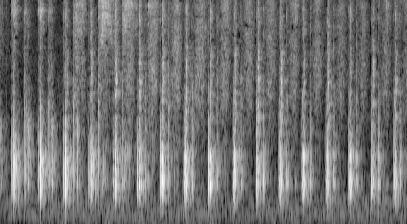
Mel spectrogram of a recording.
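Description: MAC Prep + Prime Fix+ pump spray bottle misting the face: a quick run of short hissing spritzes, several a second, that stops near the end.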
